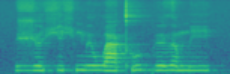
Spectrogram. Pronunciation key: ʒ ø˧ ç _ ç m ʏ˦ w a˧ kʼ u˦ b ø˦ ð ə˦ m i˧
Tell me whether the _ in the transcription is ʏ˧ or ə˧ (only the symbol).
ə˧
